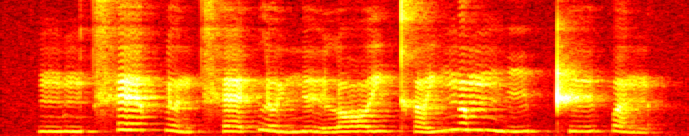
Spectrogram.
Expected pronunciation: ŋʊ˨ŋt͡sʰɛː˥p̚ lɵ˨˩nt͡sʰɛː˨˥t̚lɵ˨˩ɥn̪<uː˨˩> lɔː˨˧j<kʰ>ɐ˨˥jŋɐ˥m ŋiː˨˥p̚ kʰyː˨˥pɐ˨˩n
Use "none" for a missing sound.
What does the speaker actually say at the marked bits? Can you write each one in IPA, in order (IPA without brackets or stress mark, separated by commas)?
yː˨˩, kʰ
